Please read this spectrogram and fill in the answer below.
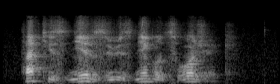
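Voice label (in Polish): "znerzly", Kurpie dialect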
